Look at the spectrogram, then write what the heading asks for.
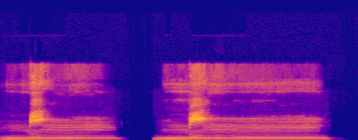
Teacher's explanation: this is ikhfa with kaf, so this sound should be heard like ink. You are going to say ink.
